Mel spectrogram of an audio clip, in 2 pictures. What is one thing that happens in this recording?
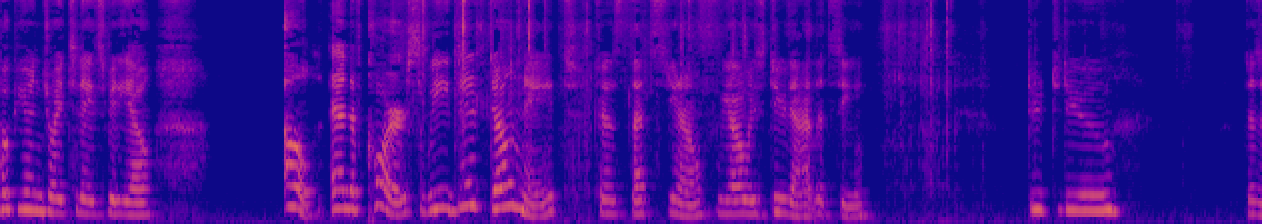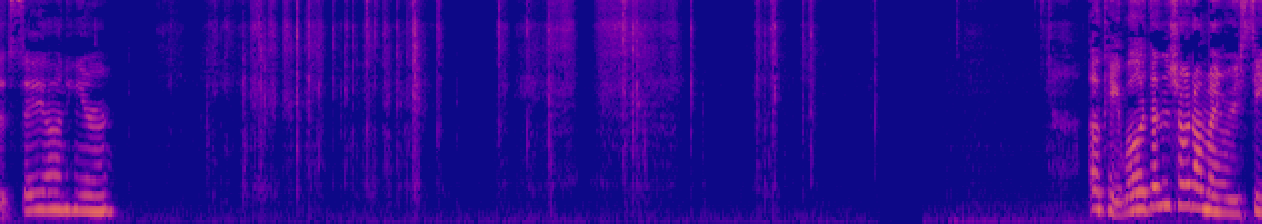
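A woman talks calmly and close to a microphone, with pauses.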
